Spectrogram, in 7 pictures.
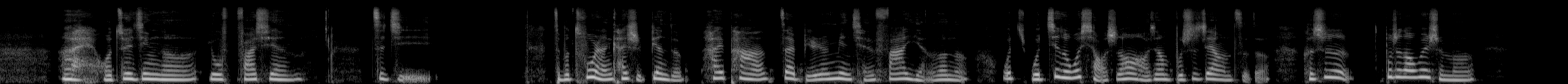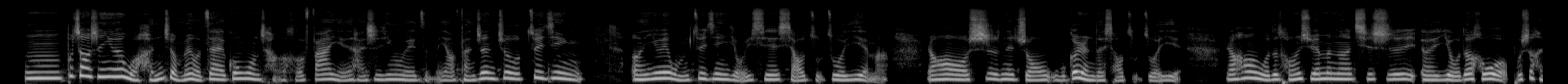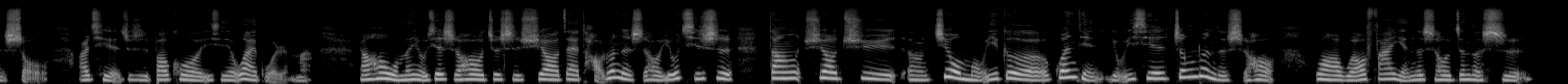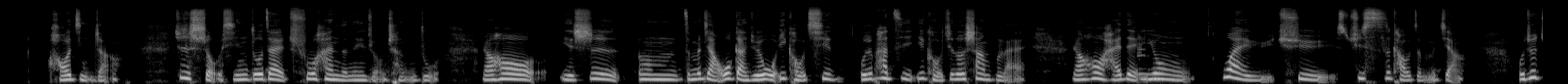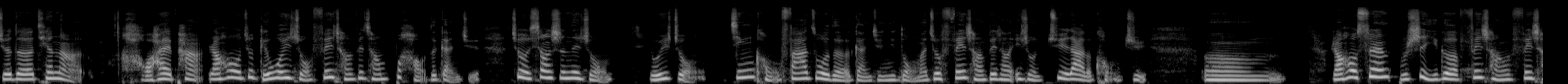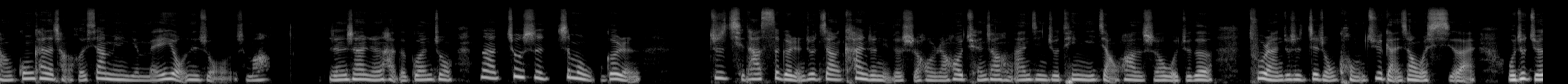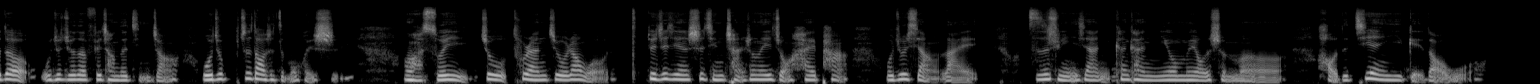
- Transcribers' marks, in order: lip smack; lip smack
- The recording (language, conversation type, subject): Chinese, advice, 我害怕公开演讲、担心出丑而不敢发言，该怎么办？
